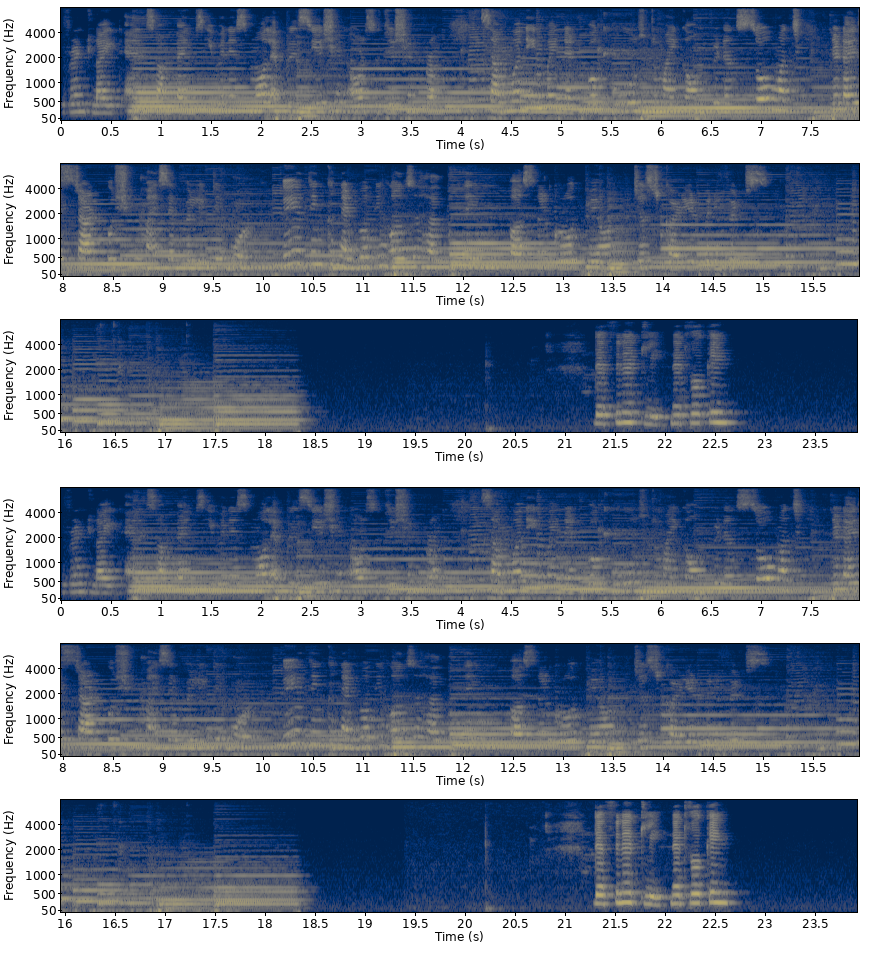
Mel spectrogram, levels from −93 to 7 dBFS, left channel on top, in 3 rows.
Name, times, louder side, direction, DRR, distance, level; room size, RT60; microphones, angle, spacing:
voice 1, 0.0-7.4 7.7-9.9 10.2-15.0, left 3 dB, 30° left, 0.3 m, -31 dB
sound 1, 0.7-18.3, left 2 dB, 85° left, 1.0 m, -28 dB
voice 2, 21.0-22.6, right 5 dB, 70° right, 0.3 m, -25 dB
2.6 x 2.1 x 2.3 m
head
